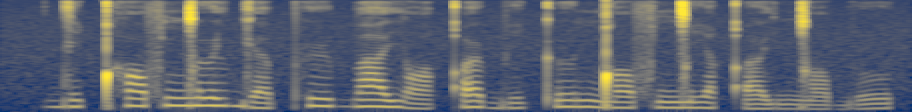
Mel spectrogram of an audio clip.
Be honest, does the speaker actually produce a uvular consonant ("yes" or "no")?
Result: yes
